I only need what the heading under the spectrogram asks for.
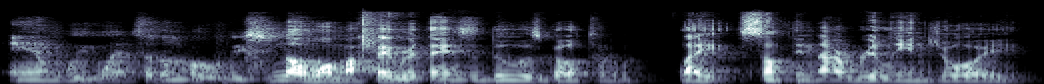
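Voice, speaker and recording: A young man with a very low, deep voice hosts a relaxed, casual podcast chat. He spins his stories in animated, slang-filled bursts, picking up speed now and then.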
